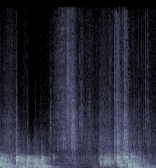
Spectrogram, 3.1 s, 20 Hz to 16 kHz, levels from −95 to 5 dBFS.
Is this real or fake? real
